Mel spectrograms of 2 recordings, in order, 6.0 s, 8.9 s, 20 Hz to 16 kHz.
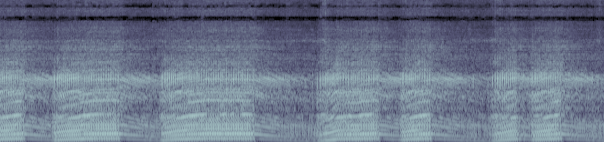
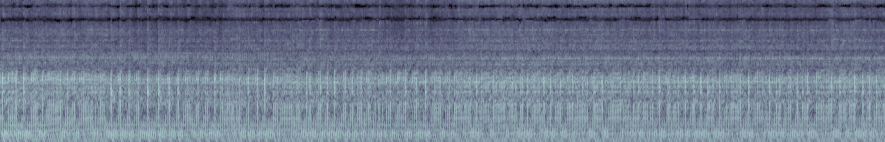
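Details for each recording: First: Murray M2500 string trimmer, long unused, after fitting a new carburetor kit and turning the high-speed screw counterclockwise with the kit tool: about six clean blips climb quickly to a high scream and return to idle without bogging. Normal throttle response. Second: Murray M2500 two-stroke trimmer just fitted with a new carburetor kit and spark plug, running flat out; loud, buzzy, fast, slightly ragged pulsing that won't clean up. The high-speed mixture is untuned and it bogs.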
